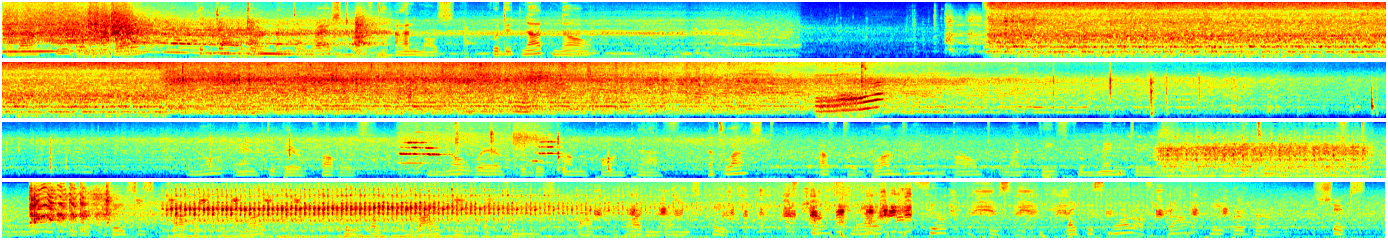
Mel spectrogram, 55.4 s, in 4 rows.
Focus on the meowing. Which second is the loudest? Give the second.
22 s.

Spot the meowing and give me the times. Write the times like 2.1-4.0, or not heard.
21.9-22.7, 31.6-33.3.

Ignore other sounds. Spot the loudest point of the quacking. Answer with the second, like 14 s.
50 s.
